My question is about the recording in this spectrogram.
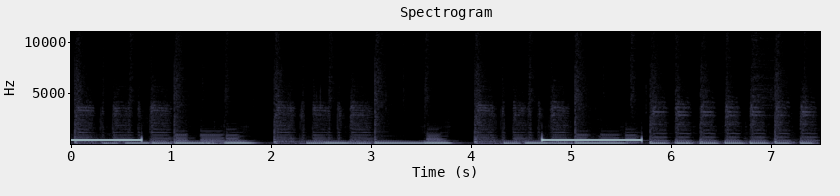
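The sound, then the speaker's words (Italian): A phone's ringback tone on an outgoing call sounds twice, each a steady one-second beep about four seconds apart, over bouncy background music that keeps playing throughout. “Squilla?”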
